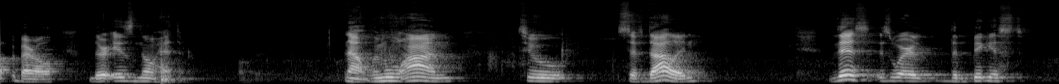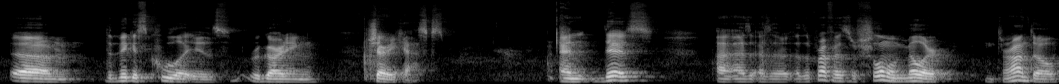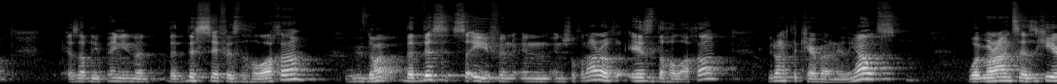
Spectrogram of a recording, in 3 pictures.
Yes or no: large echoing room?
yes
